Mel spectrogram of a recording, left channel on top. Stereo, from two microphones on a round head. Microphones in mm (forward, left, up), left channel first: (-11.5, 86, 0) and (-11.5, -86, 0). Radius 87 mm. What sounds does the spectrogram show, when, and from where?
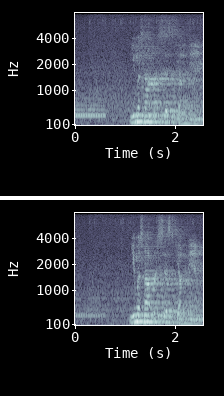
1.1 s a man speaking: 45° right (ahead or behind), 0.8 m; by 2.5 s 50° right (ahead or behind), 1.6 m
